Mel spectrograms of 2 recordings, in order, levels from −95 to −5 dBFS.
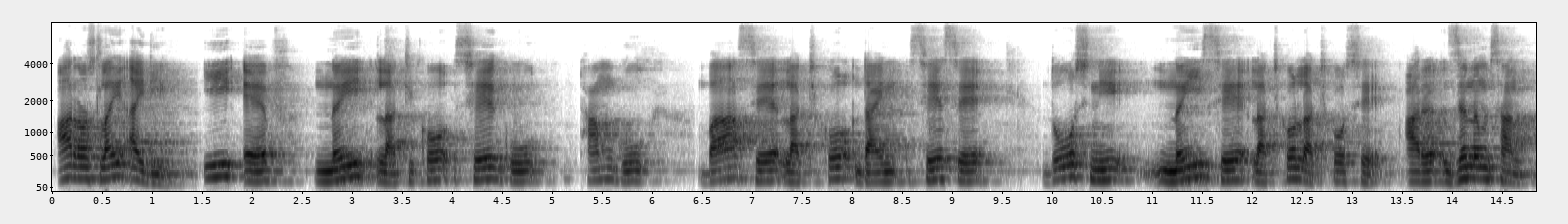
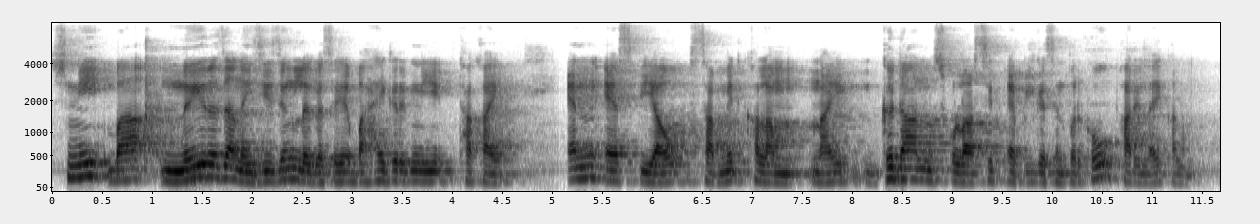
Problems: none marked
